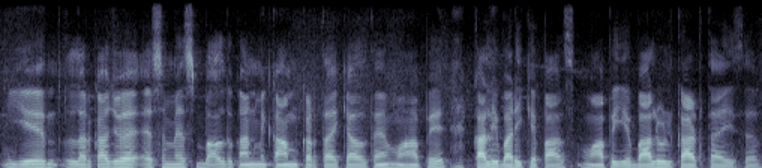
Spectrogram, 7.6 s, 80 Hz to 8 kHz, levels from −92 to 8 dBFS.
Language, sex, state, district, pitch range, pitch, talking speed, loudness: Hindi, male, Bihar, Katihar, 130-140 Hz, 130 Hz, 220 wpm, -21 LUFS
